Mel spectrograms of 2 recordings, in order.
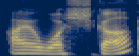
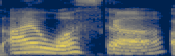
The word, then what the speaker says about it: ayahuasca: I love that you say ayahuasca. – How do you say it? – It's ayahuasca. – Ayahuasca? – Yeah, you've been saying it wrong this whole time.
